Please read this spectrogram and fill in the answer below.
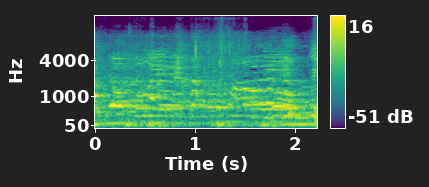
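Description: Voices of people and children at a swimming pool, with music playing in the background.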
